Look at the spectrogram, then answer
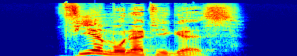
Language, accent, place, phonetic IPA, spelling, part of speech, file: German, Germany, Berlin, [ˈfiːɐ̯ˌmoːnatɪɡəs], viermonatiges, adjective, De-viermonatiges.ogg
- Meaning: strong/mixed nominative/accusative neuter singular of viermonatig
